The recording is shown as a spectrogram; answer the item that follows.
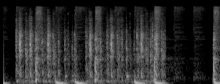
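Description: A fast, uneven run of sharp clicks like typing, with low thuds under some of the strokes; it dies away shortly before the end.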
